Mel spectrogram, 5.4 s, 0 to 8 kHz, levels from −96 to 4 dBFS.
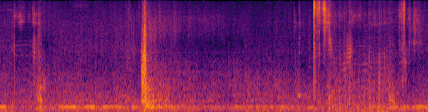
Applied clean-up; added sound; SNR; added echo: neural separator model SepFormer DNS4.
